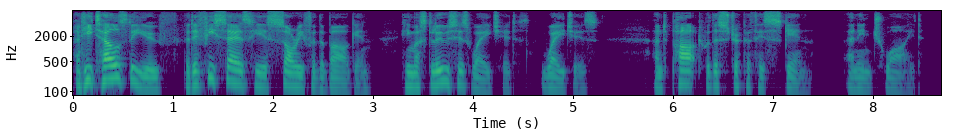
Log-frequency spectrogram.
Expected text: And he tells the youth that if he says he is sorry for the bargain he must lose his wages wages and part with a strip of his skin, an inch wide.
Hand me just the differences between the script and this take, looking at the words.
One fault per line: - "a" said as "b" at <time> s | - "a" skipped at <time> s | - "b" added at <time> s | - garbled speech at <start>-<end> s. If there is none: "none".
none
